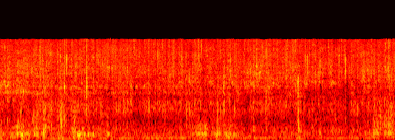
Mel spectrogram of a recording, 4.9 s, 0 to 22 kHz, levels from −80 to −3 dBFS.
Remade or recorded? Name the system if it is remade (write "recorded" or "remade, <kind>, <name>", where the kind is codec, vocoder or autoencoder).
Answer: remade, codec, DAC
